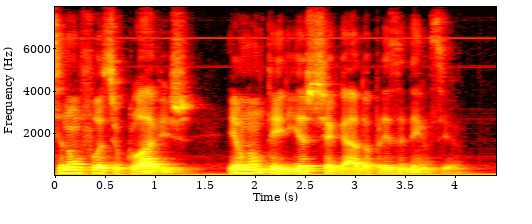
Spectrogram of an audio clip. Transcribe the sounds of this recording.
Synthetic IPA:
sɪnɐ̃w̃fosɪʊklɔvḭʃ | ewnɐ̃w̃t̪eɾiɐʃeɡad̪ʊɐpɾezid̪ḛ̃siɐ̰

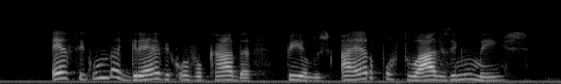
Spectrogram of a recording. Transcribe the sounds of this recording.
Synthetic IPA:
ɛɐseɡũnd̪ɐɡɾɛvɪkõvokad̪ɐ | pelʊsaɛɾopoɾt̪uaɾjʊzẽj̃ũmejs

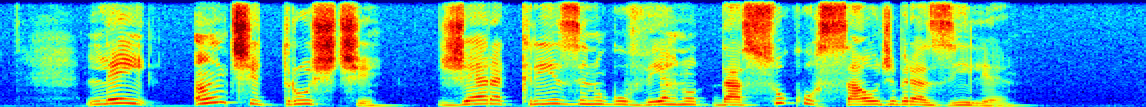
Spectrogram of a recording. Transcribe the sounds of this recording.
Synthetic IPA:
lej | ɐ̃t͡ʃɪt̪ɾuʃt͡ʃɪ | ʒɛɾɐkɾizɪnʊɡoveɾnʊd̪ɐsukuɾsawd͡ʒɪbɾazilɐ

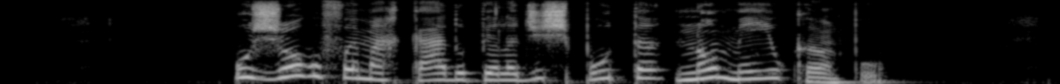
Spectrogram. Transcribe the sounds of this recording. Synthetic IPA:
ʊʒoɡʊfojmaɾkad̪ʊpelɐd͡ʒisput̪ɐnʊmejʊkʰɐ̃pʊ̰

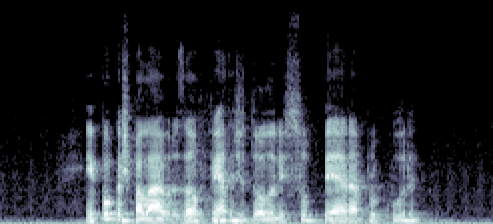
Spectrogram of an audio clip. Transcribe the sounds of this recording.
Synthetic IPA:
ẽj̃powkɐspalavɾɐzɐofẽɾt̪ɐd͡ʒɪd̪ɔlɐɾɪssupɛɾɐːpɾokuɾɐ

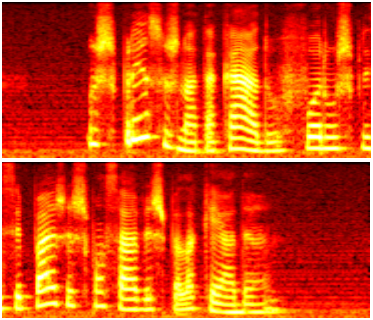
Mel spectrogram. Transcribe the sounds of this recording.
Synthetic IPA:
ʊspɾesʊznʊat̪akad̪ʊfoɾɐ̃w̃ʊspɾĩsipajshespõsavejspelɐkɛd̪ɐ

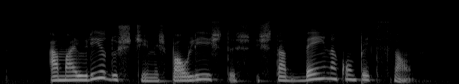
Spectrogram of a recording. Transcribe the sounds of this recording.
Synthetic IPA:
ɐmajoɾiɐd̪ʊst͡ʃĩmɪspawliʃt̪ɐsɪʃt̪abẽj̃nɐkõmpet͡ʃi̥sɐ̰̃w̃

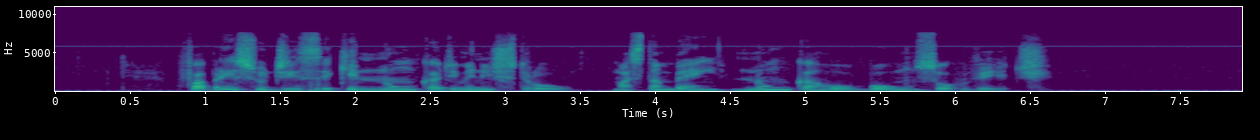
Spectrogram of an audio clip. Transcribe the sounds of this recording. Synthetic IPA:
fabɾisʊd͡ʒisɪkɪnũkɐad͡ʒimĩnist̪ɾo̰wmɐst̪ɐ̃mbẽj̃nũŋkɐɦobowũsoɾvḛt͡ʃɪ̥

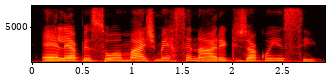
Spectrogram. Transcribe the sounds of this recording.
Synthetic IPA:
ɛlɐɛɐpesoɐmajzmeɾsenaɾiɐkɪʒakõɲesi

